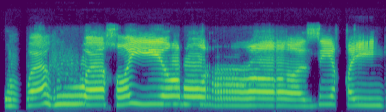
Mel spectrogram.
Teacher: Ro doma itu dibacanya tafkhim tebal, kemudian bertemu dengan alif lam syamsiah. Ro itu adalah salah satu huruf syamsiah ya.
